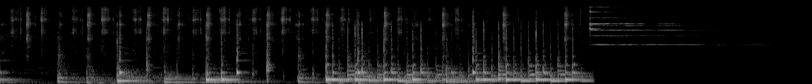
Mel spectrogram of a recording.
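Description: Closing logo jingle: rhythmic music with quick, sharp percussive strokes over a bass line. It cuts off about six seconds in, leaving a few high ringing tones that fade away.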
